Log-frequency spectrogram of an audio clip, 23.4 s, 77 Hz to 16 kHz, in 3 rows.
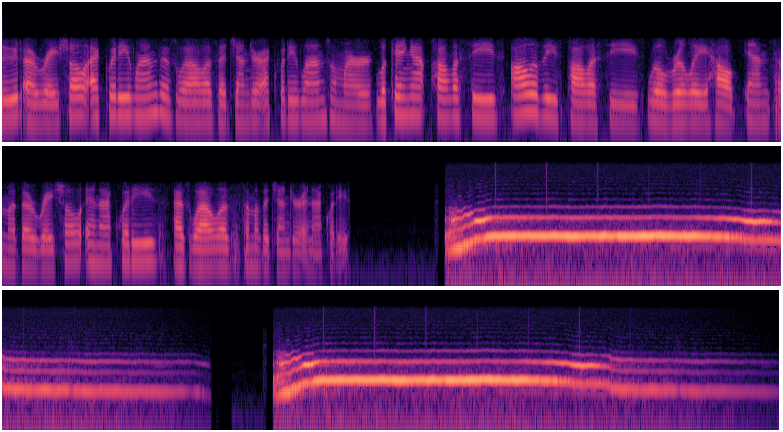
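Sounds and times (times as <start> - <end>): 
speech: 0.0 - 11.4
wolves howling: 12.2 - 17.6, 18.3 - 23.3.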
